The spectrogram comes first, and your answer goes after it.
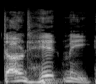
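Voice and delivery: hammed-up frightened dog voice; voicing a wary dog. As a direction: yelp it as the dog would. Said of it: "when the dog comes up to me".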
